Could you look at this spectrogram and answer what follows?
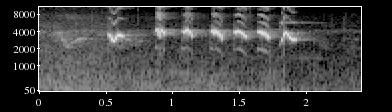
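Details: Five-colored bird singing in a song duel, a caged decoy kept over a year: one note then a quick run of six bright, evenly spaced high notes, clean and loud, ending abruptly in silence.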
